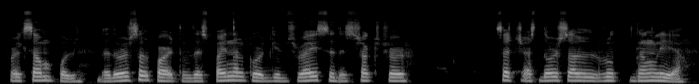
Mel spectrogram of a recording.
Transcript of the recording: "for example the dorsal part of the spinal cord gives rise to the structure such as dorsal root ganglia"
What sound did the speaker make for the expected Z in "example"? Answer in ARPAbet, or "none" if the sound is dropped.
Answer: S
